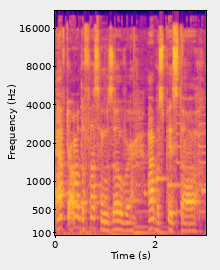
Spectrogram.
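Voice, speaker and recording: A woman at a fairly slow pace, with music in the background. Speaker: author. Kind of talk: personal memoir audiobook reading.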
